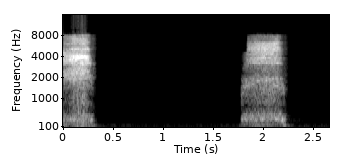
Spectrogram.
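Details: A nest-box owlet at about 3 am on 24 April 2024, feeding on a big rodent, gives two short, loud rasping hisses about 1.8 seconds apart, with silence between.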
